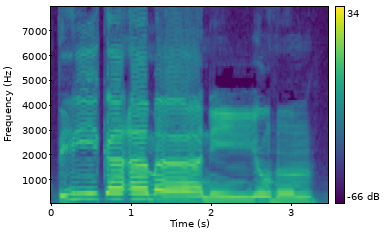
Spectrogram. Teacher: تل لام کے اوپر سکون ہے، تا کو لام کے ساتھ ملائیں گے، تل کا کاف کو لمبا نہیں کریں گے، حرکات کو لمبا نہیں کرتے، ٹھیک ہے، زبر زیر پیش کو لمبا نہیں کرتے۔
